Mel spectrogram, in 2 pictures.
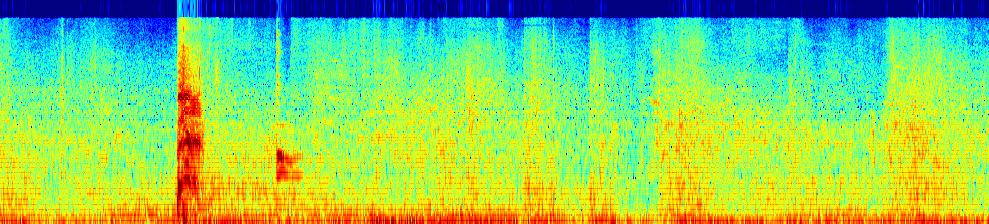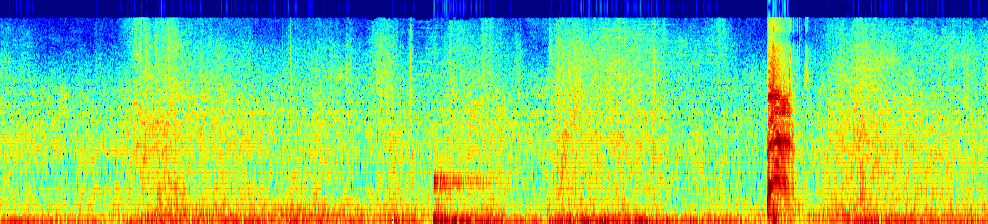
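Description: Game spell effects whoosh and crackle throughout a fight.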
